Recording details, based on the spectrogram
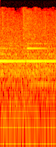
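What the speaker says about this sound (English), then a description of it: "You hear a train coming out of your speakers? We call that the two times two choo-choo." A train horn sounds as a stream sound effect, one steady sustained tone held through the whole short moment, fairly loud and alone.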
